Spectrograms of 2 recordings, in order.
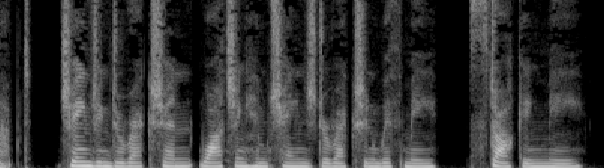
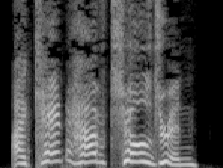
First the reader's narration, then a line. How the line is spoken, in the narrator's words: I shrieked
